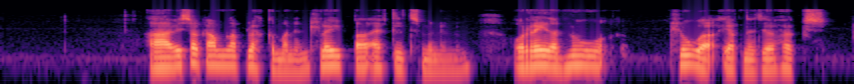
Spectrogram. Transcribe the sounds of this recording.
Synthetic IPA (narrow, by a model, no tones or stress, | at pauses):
aːvɪsawkamlaplœhkʏmanːɪnl̥œːɥpaðɛ̰ft̪ɪlɪt̪ɪ̥smœnːʏnʏm | ɔ̰ɣreːjðanu | ɬl̥uːa̰jat̪nɪtiaðɦœks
